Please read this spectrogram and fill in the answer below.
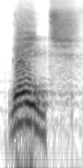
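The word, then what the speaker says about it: gauge: अब देखें आप, गेज GAU, GAU, AU से ए की ध्वनि आ रही है, किसकी आ रही है, ए की ध्वनि है, तो गेज। और GE से जे की साउंड आ रही है, जिसे अपने पहले बताया था जज, जेंटल।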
